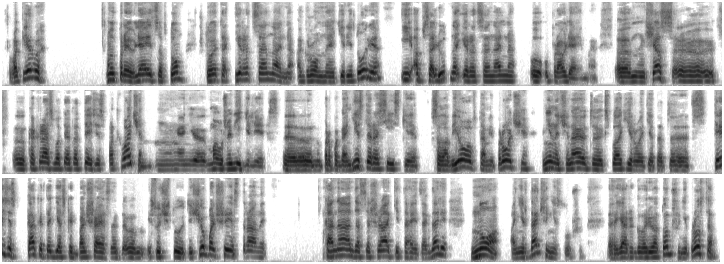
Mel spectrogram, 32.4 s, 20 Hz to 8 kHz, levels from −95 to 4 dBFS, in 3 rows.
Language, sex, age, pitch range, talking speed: Russian, male, 60-79, 135-180 Hz, 120 wpm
